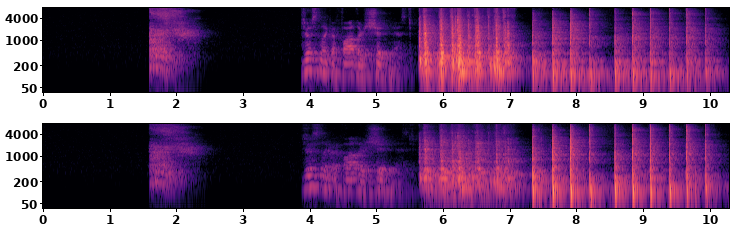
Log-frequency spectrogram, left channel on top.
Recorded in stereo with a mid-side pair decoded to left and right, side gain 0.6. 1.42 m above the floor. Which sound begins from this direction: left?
A man speaking, at 3.9 s.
